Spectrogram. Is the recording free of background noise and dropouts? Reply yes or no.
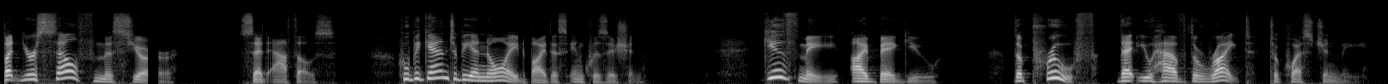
no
